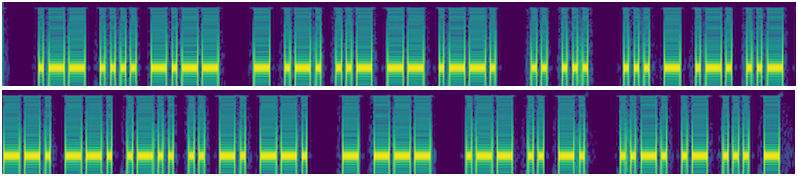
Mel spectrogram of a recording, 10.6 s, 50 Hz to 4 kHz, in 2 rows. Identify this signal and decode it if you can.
Morse code, heard as a keyed tone, about 36 wpm, 550 Hz. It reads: WHY TRUMP IS STRUGGLING TO WIN FAST
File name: podcast / News headlines-1x-35x35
